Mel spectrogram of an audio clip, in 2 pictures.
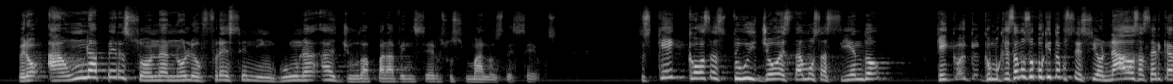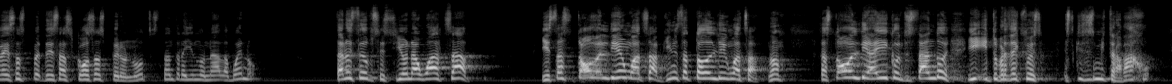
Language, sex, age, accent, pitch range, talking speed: Spanish, male, 30-49, Mexican, 190-265 Hz, 200 wpm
